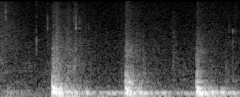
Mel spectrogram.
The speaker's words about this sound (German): und öffne das dann und lasse es dann wieder zuklappen mit einem Klatscher. Und dann stampfe ich noch dreimal. Es hört sich dann so an.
